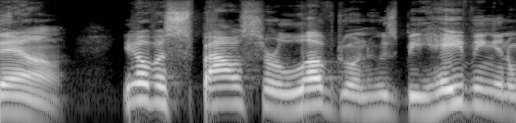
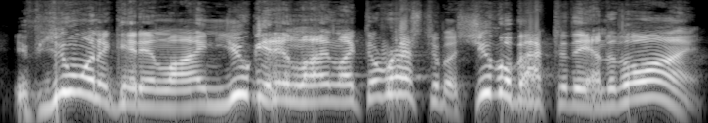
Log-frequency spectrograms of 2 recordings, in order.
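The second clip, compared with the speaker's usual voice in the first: heated, raised-voice telling-off; angry retort; 7 semitones higher, 5 dB louder than usual. Retold or imitated. Angry man to the woman pleading to stay, scolding. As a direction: scold a queue jumper, higher and forceful. Acted quarrel in airport line.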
